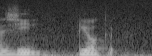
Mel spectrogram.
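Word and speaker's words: 尽力: là hết hết sức, hay là jin ryoku là trận tận lực nhá, đọc là jin ryoku.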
